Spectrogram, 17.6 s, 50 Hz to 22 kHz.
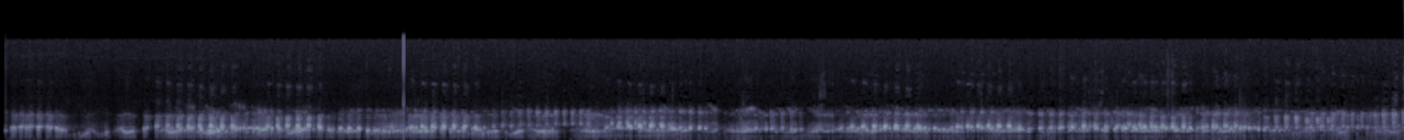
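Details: Frog chorus recorded on 16 May 2021 on the Lake Balaton shore at Siófok-Aranypart, Hungary, with a Samsung Galaxy S7 phone: dense overlapping croaks and rattling pulses, continuous and steady, many frogs calling at once.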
